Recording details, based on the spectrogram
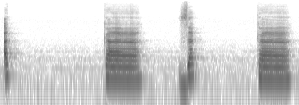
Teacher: کاف کا پہلا جو سکون ہے اس میں آواز بند ہوتی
